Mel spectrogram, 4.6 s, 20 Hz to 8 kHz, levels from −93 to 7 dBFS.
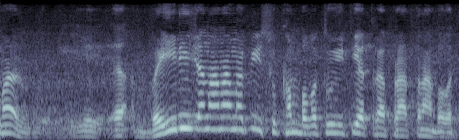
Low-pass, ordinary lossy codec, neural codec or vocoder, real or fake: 7.2 kHz; none; vocoder, 44.1 kHz, 128 mel bands, Pupu-Vocoder; fake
